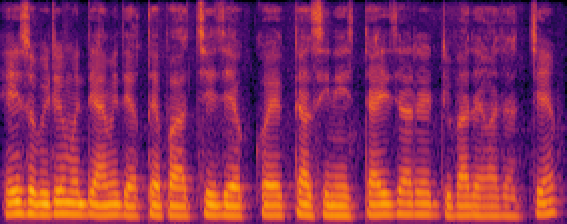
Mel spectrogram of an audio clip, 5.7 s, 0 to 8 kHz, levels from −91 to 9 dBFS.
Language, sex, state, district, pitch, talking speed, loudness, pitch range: Bengali, male, Assam, Hailakandi, 135 Hz, 125 wpm, -16 LUFS, 130-145 Hz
